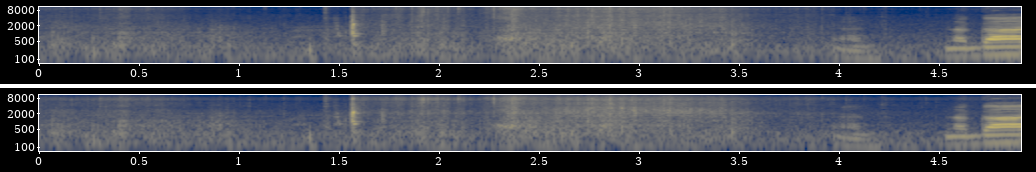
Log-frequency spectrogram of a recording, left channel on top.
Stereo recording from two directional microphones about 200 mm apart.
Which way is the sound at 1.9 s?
10° left (ahead or behind).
